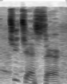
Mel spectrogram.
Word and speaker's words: Chichester: the one and only Chai Chester or Chichester if you want to use the um British pronunciation uh how you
